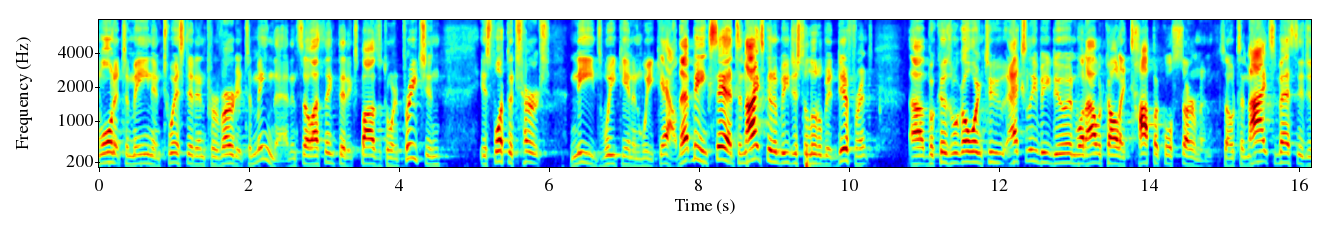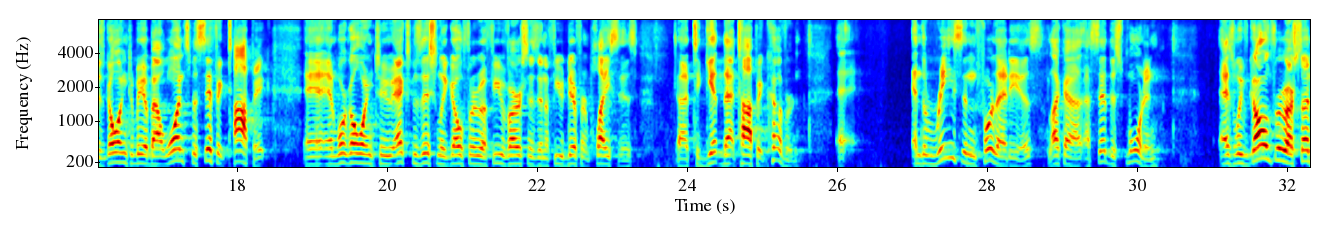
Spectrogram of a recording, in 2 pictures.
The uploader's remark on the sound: Rocky Valley Baptist Church evening service. PM Service.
